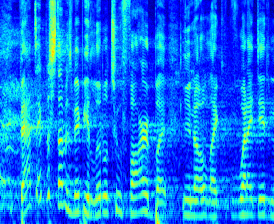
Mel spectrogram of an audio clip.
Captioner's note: audience laughs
